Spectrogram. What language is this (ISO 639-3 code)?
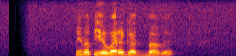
sin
